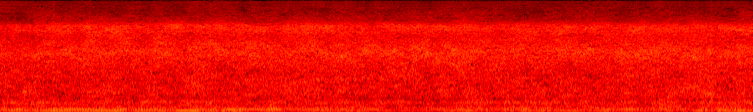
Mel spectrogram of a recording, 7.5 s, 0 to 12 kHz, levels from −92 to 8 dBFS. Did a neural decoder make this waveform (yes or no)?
yes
